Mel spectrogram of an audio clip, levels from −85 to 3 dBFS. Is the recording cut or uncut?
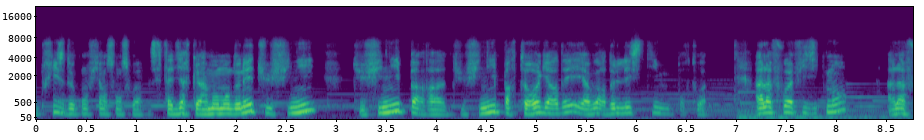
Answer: uncut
